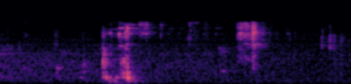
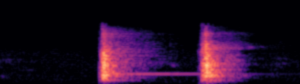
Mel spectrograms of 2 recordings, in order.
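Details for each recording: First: Stuck trunk latch after working the mechanism: a few faint clicks, then one sharp metallic clack as the latch pops free cleanly; normal release. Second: Trunk latch on an older car, remote release pressed: two sharp mechanical clacks half a second apart with a faint buzz between; the actuator works but the dirty, stuck latch won't rotate, to be cleaned and lubricated.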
